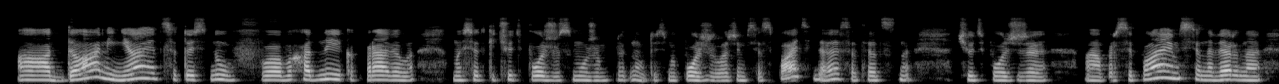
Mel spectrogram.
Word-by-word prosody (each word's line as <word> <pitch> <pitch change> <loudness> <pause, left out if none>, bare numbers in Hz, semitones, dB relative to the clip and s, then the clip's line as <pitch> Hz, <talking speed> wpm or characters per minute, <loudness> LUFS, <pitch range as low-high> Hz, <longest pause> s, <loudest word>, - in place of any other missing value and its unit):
А, 210 0 +5
да, 220 - +4
меняется. 260 +1 +2
То 215 0 -3
есть, 210 +1 -4
ну, 215 -2 0 0.3
в 200 0 +5
выходные, 220 +3 +2
как 210 -2 -10
правило, 200 -1 +3 0.4
мы 195 -1 -2
все-таки 200 +1 -5
чуть 210 0 -7
позже 195 -2 +1
с 190 - -7
мужем 185 -1 -3
пр 200 0 -10
ну, 195 -2 -5
то 205 - -13
есть 195 0 -15
мы 180 - -4
позже 190 0 0
ложимся 180 +1 -5
спать, 365 - 0
да, 230 +1 0
соответственно, 195 0 -6 0.4
чуть 195 -1 -4
позже, 185 -1 -2 0.3
а, 185 -1 0
просыпаемся, 235 - +1
наверно, 200 -1 +2
200 Hz, 145 wpm, -21 LUFS, 190-215 Hz, 0.4 s, А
